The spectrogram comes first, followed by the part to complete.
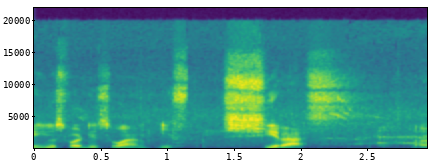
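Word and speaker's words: Syrah: for this one is shiraz all right shiraz the french word they call it shira right so i think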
